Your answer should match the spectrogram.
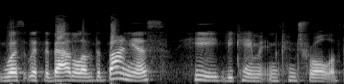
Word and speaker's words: Banias: but in Hebrew today we call it the Banias, which is really from the Arabic pronunciation of Panias.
